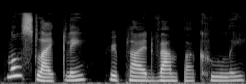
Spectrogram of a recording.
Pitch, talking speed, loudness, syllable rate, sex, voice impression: 200 Hz, 120 wpm, -19 LUFS, 4.7 syllables/s, female, feminine, adult-like, powerful, slightly bright, fluent, raspy, intellectual, calm, friendly, elegant, slightly sharp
